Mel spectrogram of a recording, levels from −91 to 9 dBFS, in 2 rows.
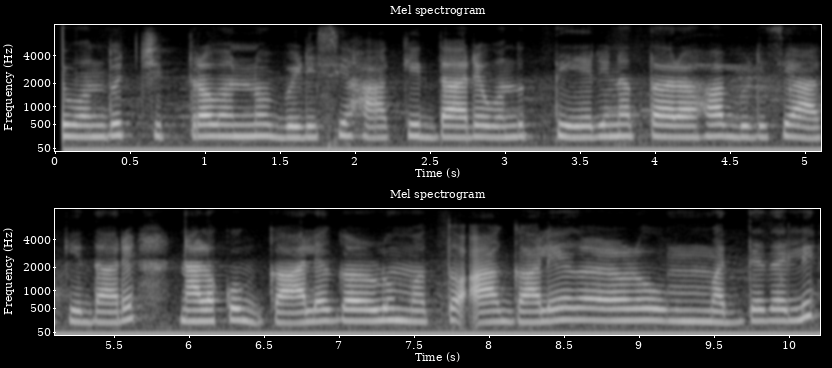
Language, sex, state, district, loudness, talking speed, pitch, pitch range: Kannada, female, Karnataka, Gulbarga, -21 LUFS, 90 wpm, 235 Hz, 225-245 Hz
